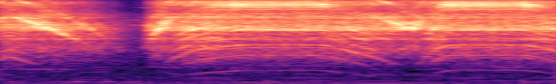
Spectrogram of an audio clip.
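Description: A brushless motor in a restored Tamiya Hotshot RC car spins its axles at high speed, giving a loud, steady electric whine with rising and falling pitch sweeps and a brief dip near the start.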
